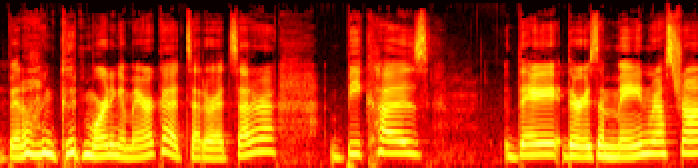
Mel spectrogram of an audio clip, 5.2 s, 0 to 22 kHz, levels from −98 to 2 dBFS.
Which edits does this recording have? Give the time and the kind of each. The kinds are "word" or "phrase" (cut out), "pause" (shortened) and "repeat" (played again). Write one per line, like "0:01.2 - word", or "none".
none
